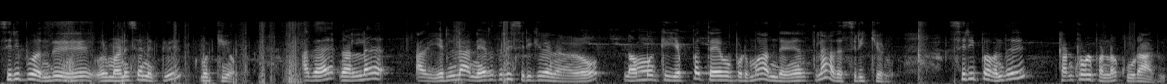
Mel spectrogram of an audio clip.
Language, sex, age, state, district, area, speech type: Tamil, female, 60+, Tamil Nadu, Thanjavur, urban, spontaneous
